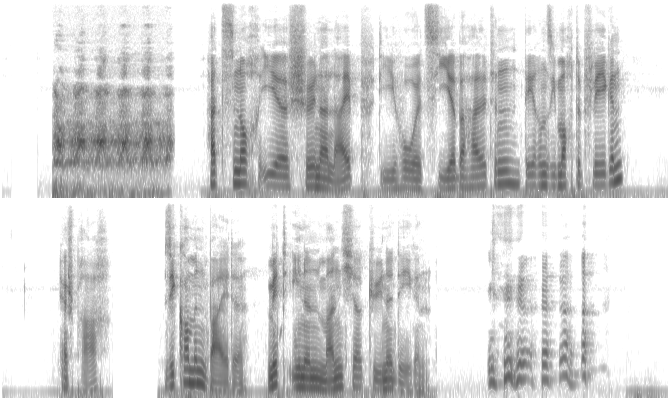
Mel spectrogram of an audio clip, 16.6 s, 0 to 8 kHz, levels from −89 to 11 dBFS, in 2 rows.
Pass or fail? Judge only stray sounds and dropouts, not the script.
fail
